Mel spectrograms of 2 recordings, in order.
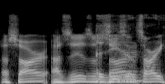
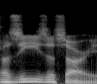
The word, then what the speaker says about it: Aziz Ansari: Aziz Ansari. Aziz Ansari.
